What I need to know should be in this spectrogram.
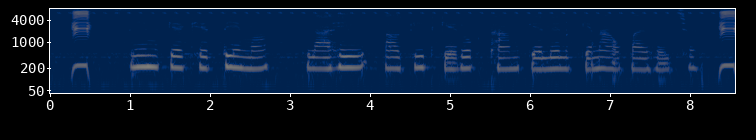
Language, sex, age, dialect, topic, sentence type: Maithili, female, 41-45, Bajjika, agriculture, question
